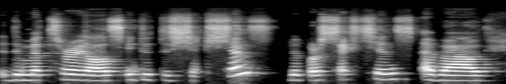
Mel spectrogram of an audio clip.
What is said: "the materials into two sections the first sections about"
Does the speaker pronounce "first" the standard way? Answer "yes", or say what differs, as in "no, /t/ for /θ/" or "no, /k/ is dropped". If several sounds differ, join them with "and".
no, /p/ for /f/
